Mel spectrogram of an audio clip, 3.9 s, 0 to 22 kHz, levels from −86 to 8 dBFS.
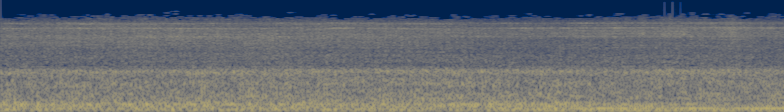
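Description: At 3.32 to 3.4 s there is a brief jumbled blip: chunks out of order, with one 40 ms chunk playing a chunk late across hard joins.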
